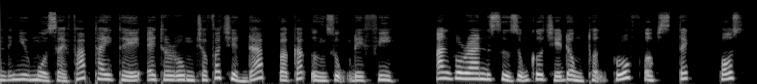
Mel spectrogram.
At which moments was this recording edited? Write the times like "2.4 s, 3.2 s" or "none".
4.2 s

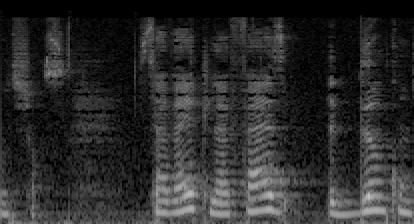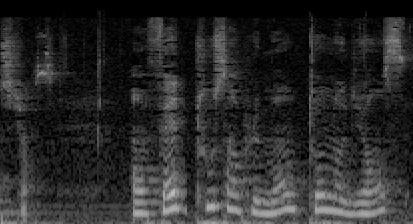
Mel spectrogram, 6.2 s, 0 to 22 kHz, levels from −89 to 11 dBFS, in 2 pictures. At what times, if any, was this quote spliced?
4.5 s

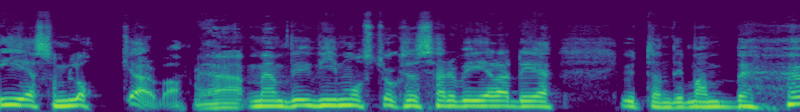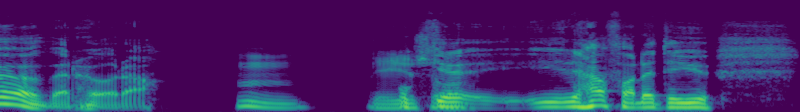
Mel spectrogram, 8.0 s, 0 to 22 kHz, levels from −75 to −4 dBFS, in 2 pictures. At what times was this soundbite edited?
0.9 s, 3.1 s

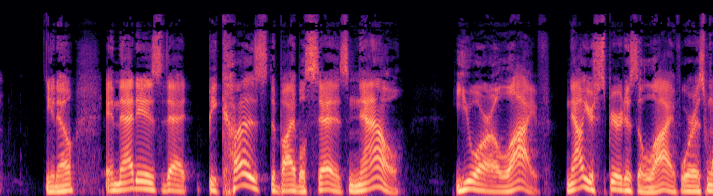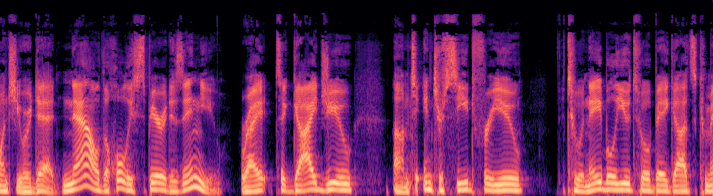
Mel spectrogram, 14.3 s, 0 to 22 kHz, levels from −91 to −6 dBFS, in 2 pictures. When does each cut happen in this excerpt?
none

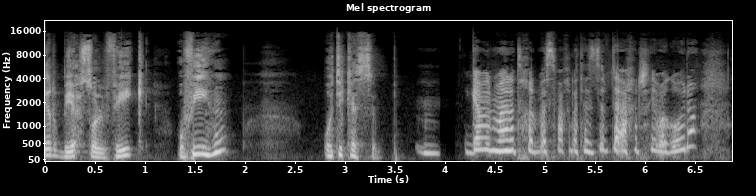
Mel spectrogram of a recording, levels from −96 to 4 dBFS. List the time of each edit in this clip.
2.7 s

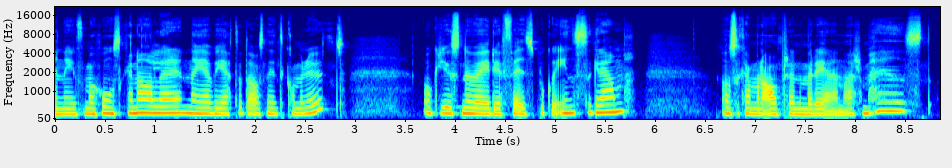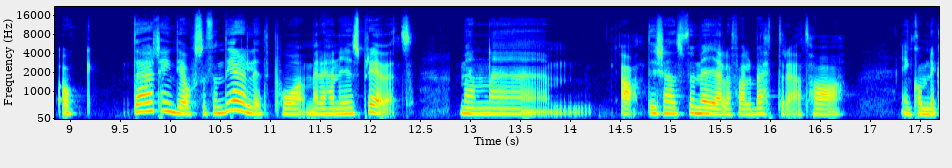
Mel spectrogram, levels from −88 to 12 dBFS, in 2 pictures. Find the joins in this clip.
6.6 s, 12.8 s

